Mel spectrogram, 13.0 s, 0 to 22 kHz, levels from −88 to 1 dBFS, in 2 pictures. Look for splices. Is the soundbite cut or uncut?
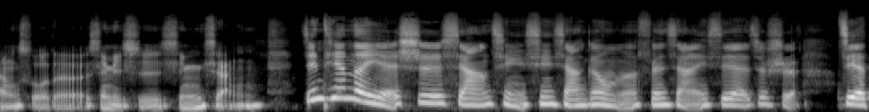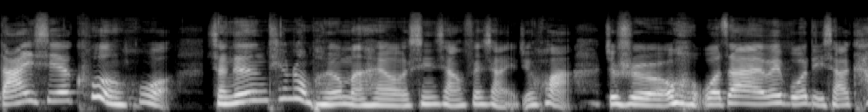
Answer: uncut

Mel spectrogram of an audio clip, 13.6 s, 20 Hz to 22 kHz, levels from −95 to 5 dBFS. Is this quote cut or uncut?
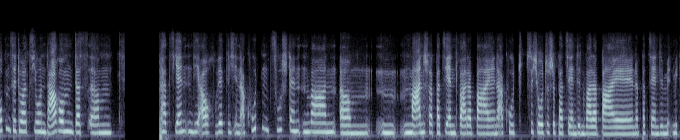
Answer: cut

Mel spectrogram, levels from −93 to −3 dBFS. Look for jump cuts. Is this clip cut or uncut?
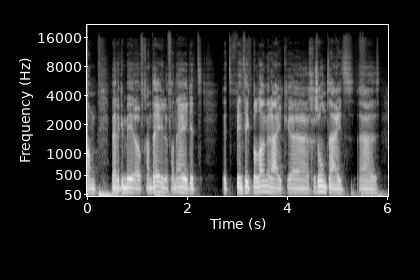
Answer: uncut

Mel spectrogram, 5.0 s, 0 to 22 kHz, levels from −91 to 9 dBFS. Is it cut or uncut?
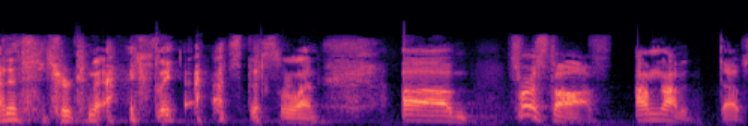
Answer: uncut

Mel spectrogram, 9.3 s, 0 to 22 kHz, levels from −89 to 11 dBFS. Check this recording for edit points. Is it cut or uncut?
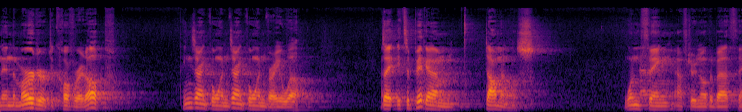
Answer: cut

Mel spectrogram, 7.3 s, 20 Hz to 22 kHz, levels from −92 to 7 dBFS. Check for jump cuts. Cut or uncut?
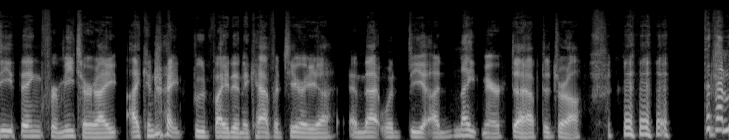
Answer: uncut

